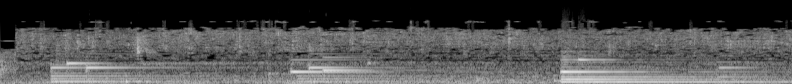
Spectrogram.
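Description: Running water used to rinse the face, a steady splashing rush. A tonal chime or music rises over it three times.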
